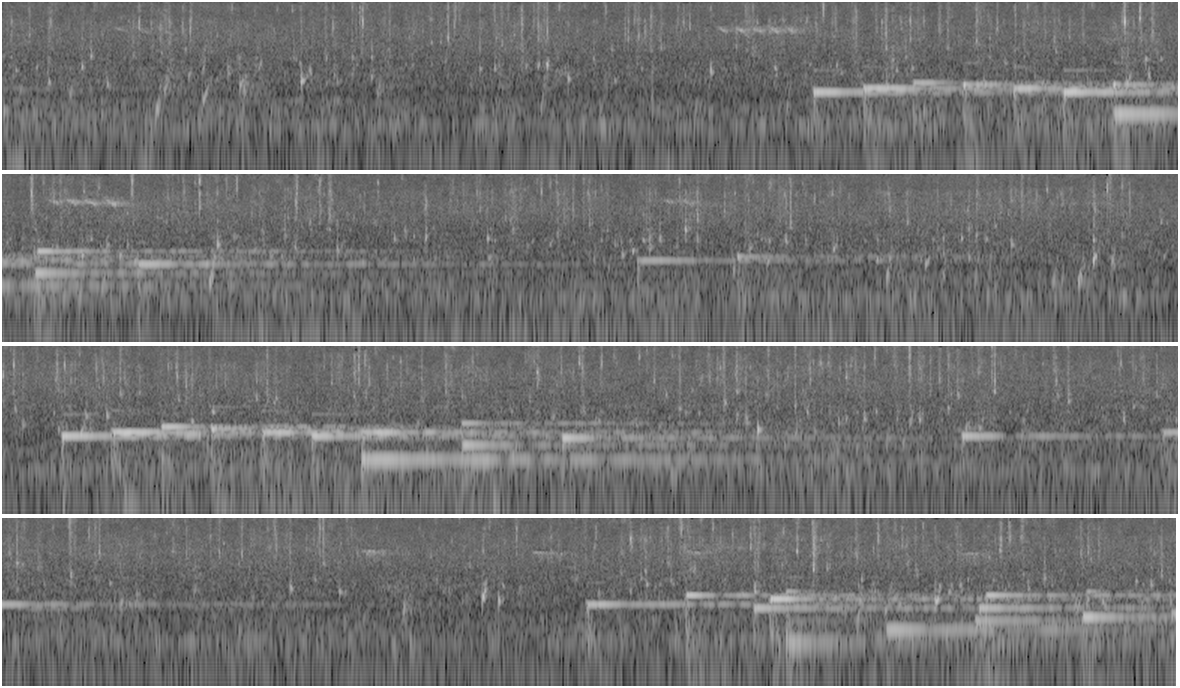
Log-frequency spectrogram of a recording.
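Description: A slow, gentle solo piano melody over a steady background of trickling, dripping water. The piano phrases swell about five seconds in, again around sixteen seconds, and once more near the end, with quieter held notes between.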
